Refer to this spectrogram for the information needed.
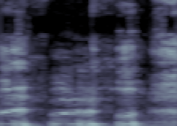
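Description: Three short, low, throaty cough bursts in quick succession, like a cough merging into throat clearing.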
